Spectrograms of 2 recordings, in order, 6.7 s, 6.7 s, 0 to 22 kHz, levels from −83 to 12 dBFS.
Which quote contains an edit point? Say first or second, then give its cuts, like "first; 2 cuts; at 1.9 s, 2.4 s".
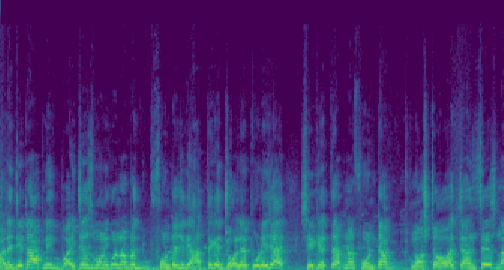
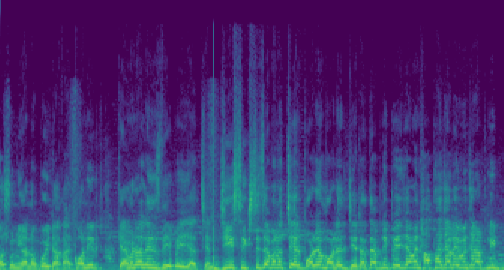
second; 3 cuts; at 1.0 s, 2.9 s, 5.6 s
